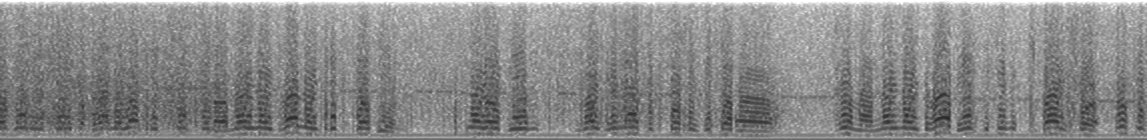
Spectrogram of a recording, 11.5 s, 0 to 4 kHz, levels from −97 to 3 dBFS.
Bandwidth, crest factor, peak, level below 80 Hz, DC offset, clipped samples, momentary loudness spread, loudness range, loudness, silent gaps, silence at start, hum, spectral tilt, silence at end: 4 kHz; 14 dB; -8 dBFS; -60 dBFS; 0.9%; under 0.1%; 9 LU; 2 LU; -21 LUFS; none; 0 s; none; -8 dB/octave; 0 s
